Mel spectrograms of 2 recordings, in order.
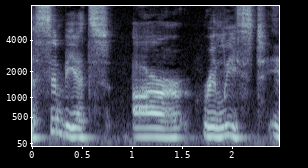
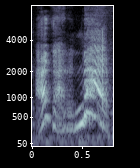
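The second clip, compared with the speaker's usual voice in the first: Nick Fury; 12 semitones higher than usual. Acted. Acts out Nick Fury's line.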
